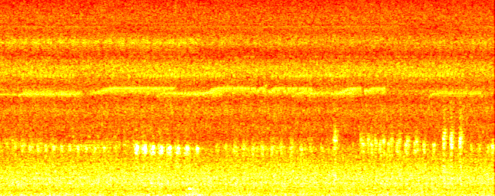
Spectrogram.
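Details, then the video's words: Frogs singing in the fields, recorded while fishing: quiet trains of rapid pulsed notes, some brighter bursts near the middle and end, over a steady high insect hiss and faint low rumble. "Pikinggan mo Ang MGA huni Ng MGA Palaka SA bukid| Relaxing Frog Singing"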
